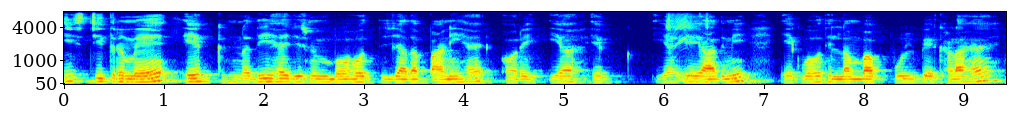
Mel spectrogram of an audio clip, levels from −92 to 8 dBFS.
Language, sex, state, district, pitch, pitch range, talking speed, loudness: Hindi, male, Jharkhand, Palamu, 120 Hz, 115-130 Hz, 170 wpm, -19 LUFS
